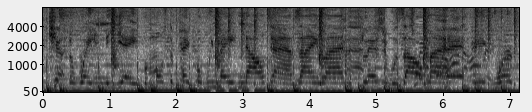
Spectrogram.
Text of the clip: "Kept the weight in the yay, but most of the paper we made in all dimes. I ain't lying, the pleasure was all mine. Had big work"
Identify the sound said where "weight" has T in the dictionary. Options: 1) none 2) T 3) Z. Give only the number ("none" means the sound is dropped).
1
